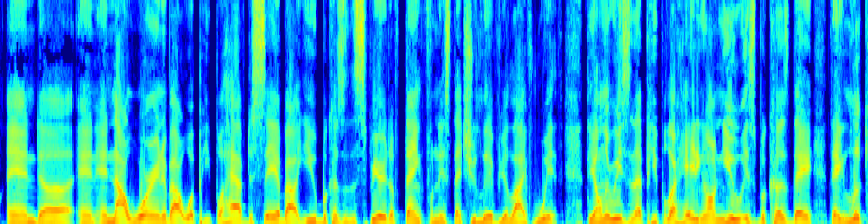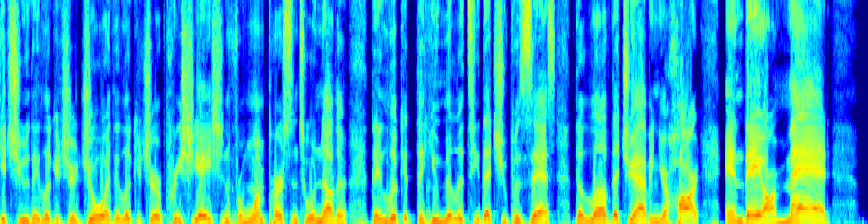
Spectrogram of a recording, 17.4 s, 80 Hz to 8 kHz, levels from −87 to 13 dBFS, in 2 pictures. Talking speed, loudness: 265 wpm, -17 LUFS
